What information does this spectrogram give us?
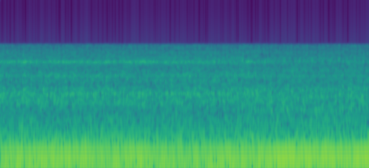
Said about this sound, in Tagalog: kung narinig niyo yung parang matining na tunog, hindi ko alam kung belt yun o something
